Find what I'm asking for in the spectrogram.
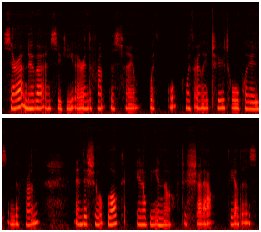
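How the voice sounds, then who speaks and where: A woman's voice: high voice, little pitch movement, unhurried, vocal fry, a little mellow, slightly rough, rough recording. A woman reading fan fiction aloud on her channel with a sore throat, often stumbling and rereading phrases.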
